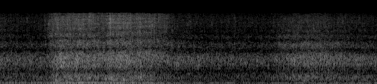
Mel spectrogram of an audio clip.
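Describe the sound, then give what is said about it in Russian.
Ocean surf washes in broad, hissing swells, one wave building and fading before another rolls in; a steady low rumble sits beneath, with no voices. “Шум прибоя погружает вас в приятную дремоту.”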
